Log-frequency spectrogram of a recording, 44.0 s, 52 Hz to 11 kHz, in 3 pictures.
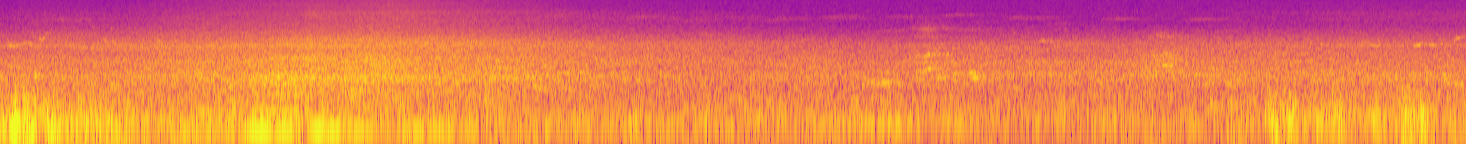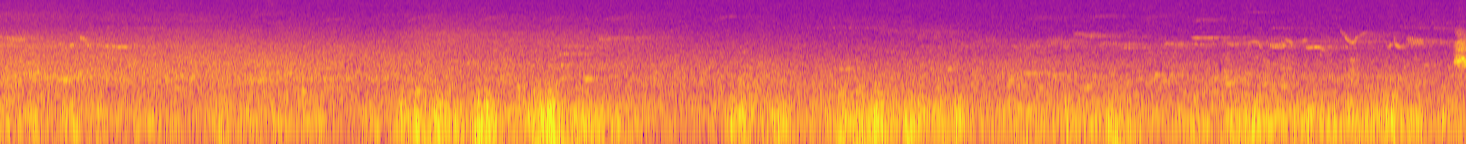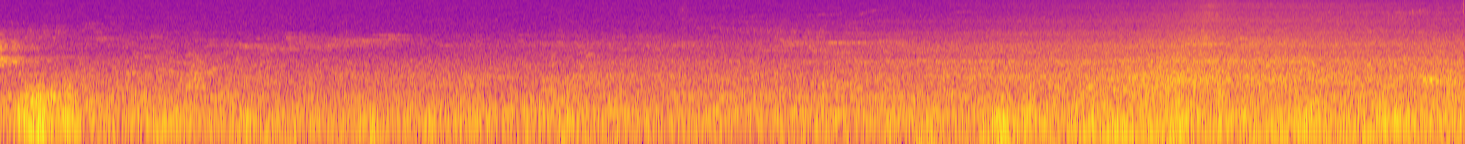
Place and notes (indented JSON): {
  "title": "koeln, evening atmosphere",
  "description": "recorded june 22nd, 2008, around 8 p. m.\nproject: \"hasenbrot - a private sound diary\"",
  "latitude": "50.97",
  "longitude": "6.94",
  "altitude": "50",
  "timezone": "GMT+1"
}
